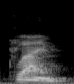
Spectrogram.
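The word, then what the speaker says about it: climb: এটা কথা মন কৰিবলগীয়া ক্লাইম্ব এই বিটো উচ্চাৰণ নহয় এইটো সাইলেন্ট লেটাৰ এই শব্দকেইটাত কিছুমান সাইলেন্ট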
